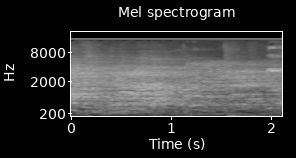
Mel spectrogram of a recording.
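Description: Several players shouting and calling out, echoing in a large sports hall. The voices are loudest in the first second and then fade. A low thud comes about a second and a half in.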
